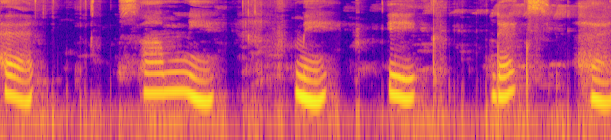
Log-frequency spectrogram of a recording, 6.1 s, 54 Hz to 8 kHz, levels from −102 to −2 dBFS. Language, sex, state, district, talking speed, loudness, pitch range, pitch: Hindi, female, Bihar, Katihar, 60 wpm, -15 LUFS, 235-285 Hz, 260 Hz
